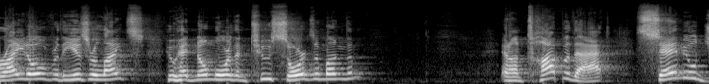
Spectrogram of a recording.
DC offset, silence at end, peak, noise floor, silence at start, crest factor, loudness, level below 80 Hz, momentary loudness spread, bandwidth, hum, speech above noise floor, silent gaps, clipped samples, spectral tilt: under 0.1%; 0 s; 0 dBFS; -55 dBFS; 0 s; 12 dB; -12 LUFS; -56 dBFS; 8 LU; 17.5 kHz; none; 43 dB; none; 0.1%; -3.5 dB/octave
